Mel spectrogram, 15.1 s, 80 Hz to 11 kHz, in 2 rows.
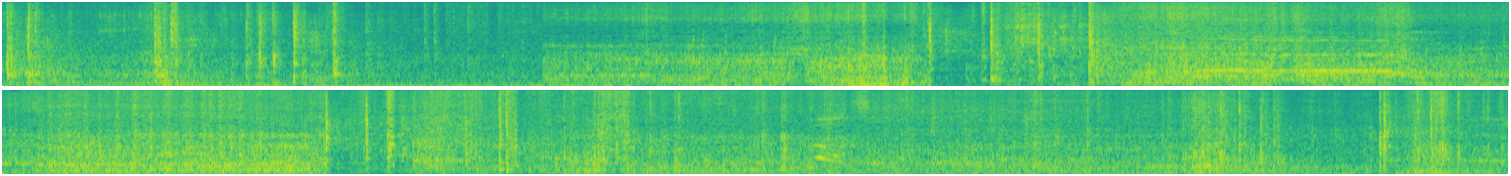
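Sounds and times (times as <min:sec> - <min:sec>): skateboard clacking on ground: 0:00.0 - 0:15.0
skateboard wheels rolling on pavement: 0:00.0 - 0:15.0.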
